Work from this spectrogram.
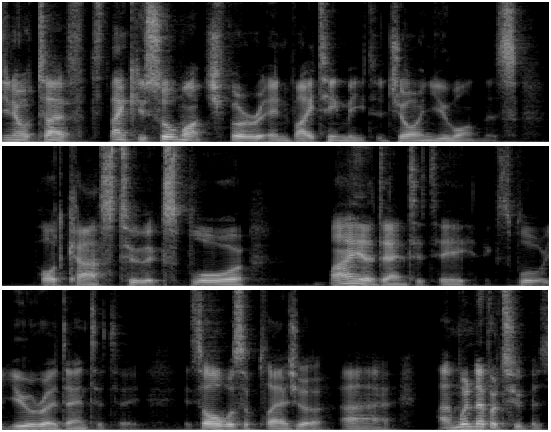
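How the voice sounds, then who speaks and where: A man's fairly low voice with an Edinburgh accent, moderate in pace and fairly even in intonation, with big swings in loudness. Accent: Scottish (Edinburgh). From Scotland, Edinburgh (Leith). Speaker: podcast guest. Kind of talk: casual interview chat.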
